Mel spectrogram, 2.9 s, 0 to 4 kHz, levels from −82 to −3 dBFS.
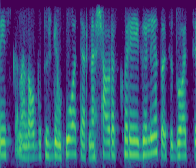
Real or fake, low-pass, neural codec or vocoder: real; 3.6 kHz; none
